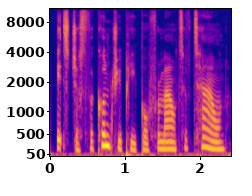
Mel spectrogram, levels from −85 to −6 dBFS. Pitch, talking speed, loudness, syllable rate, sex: 175 Hz, 225 wpm, -19 LUFS, 4.9 syllables/s, female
